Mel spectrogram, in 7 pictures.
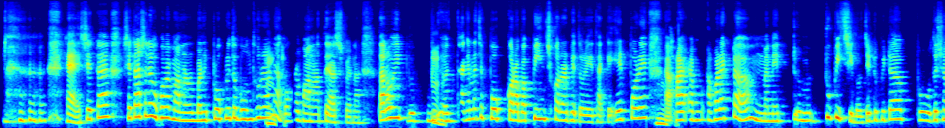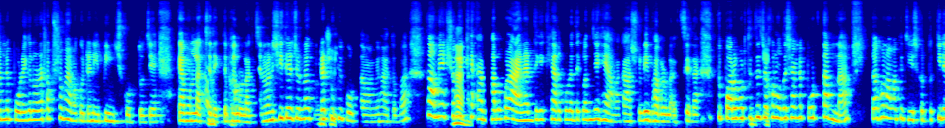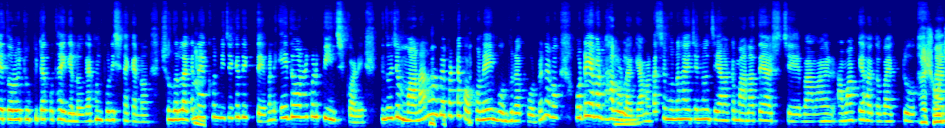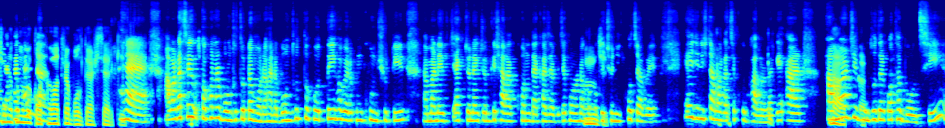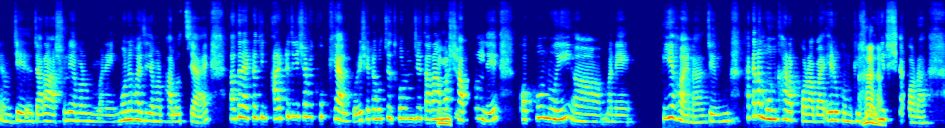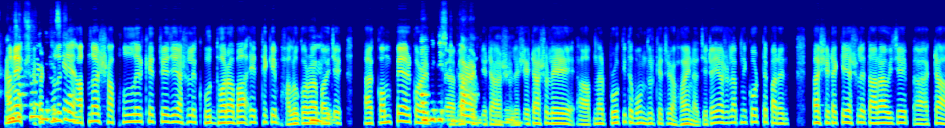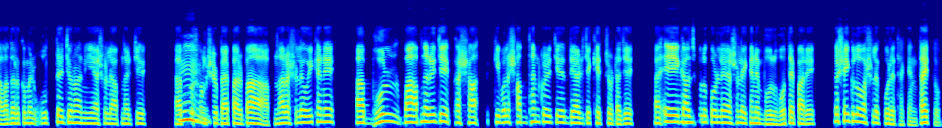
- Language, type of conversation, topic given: Bengali, podcast, আপনি কীভাবে বুঝবেন যে কেউ আপনার প্রকৃত বন্ধু?
- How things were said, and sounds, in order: chuckle; other background noise; chuckle; unintelligible speech; chuckle; laughing while speaking: "আচ্ছা"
